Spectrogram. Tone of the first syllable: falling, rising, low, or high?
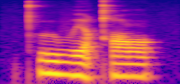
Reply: high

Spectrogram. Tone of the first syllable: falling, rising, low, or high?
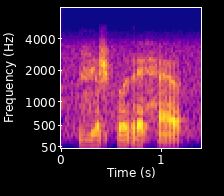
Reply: low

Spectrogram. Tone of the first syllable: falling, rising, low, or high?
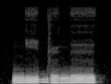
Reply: rising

